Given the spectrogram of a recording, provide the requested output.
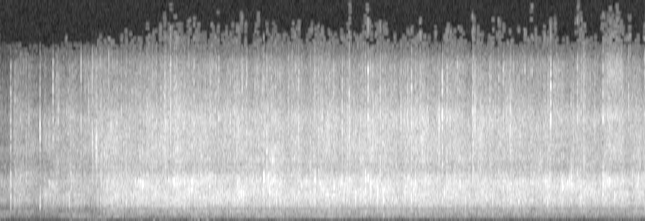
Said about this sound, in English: I appreciate that golf clap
